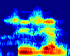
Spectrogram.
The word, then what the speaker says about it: scion: एक ऊपर वाला पार्ट होता है, ठीक है, इसको बोलते हैं, इसका स्पेलिंग लिख लो SCION, सीजियन, ठीक है।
